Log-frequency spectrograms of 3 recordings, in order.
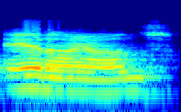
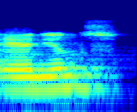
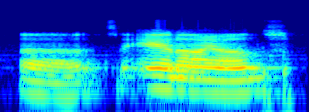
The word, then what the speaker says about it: anions: ions which are called anions again not anyons anions and so these are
